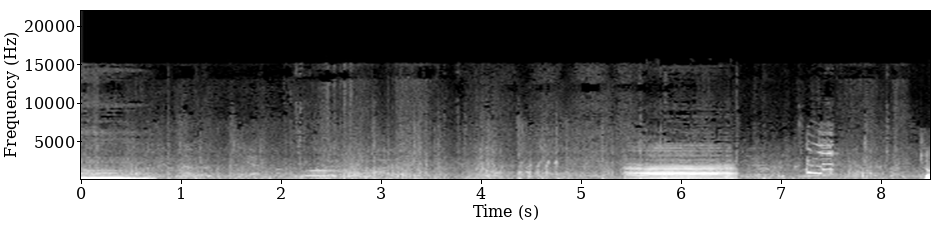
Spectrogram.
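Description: A cow moos in Assassin's Creed III, one long, loud, drawn-out low call near the middle, with a voice speaking before and around it.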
